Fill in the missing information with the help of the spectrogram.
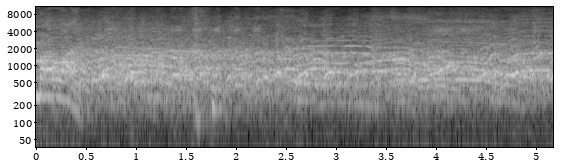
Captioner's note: audience laughing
